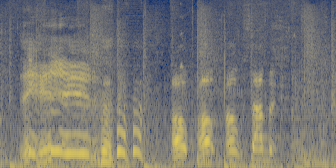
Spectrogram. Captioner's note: laughing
